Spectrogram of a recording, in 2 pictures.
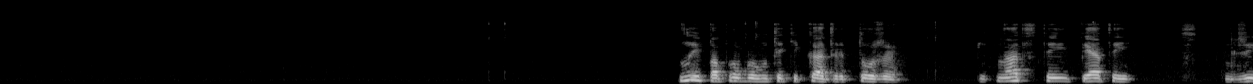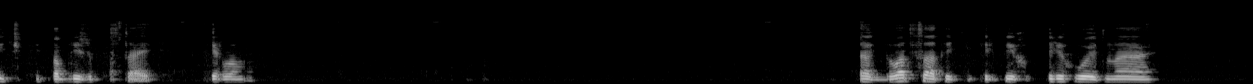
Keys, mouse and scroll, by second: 5.0 click, 7.5 click, 10.9 click, 12.4 g, 14.3 click, 14.6 g, 16.9 click, 17.3 g, 21.1 click, 21.6 g.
